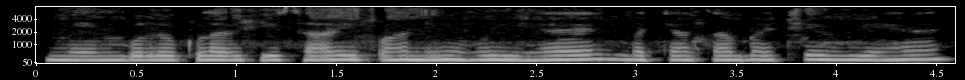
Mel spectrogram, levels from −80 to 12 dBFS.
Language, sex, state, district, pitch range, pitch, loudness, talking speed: Hindi, female, Bihar, Purnia, 210-215 Hz, 210 Hz, -23 LUFS, 170 wpm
